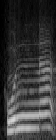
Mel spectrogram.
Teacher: وَقَالَ الَّذِينَ كَفَرُوا أَإِذَا كُنَّا تُرَابًا وَآبَاؤُنَا أَإِنَّا لَمُخْرَجُونَ وَقَالَ الَّذِينَ كَفَرُوا, panjang 4 ataupun 5 harokat, aiza kunna, aiza, za 2 harokat, kunna nun sabdu. Okey, nun sabdu wajibul gunnah, dengungkan 2 harokat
